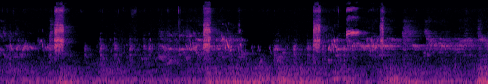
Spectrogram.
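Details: Happy budgerigar chirping: a thin scratchy warble punctuated by several brief, sharp, bright clicks and squeaks about once a second, over low background noise.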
